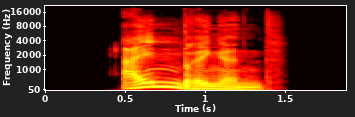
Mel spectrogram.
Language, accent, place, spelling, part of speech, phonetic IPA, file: German, Germany, Berlin, einbringend, verb, [ˈaɪ̯nˌbʁɪŋənt], De-einbringend.ogg
- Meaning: present participle of einbringen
